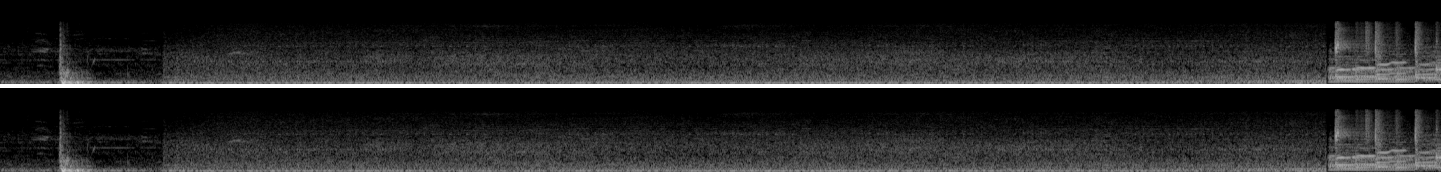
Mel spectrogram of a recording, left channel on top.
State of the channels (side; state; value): both; identical; correlation 1.00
